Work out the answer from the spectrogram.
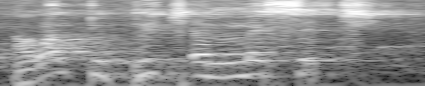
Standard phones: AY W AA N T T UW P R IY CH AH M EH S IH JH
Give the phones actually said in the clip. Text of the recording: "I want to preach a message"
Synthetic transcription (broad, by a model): AY W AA N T T UW B R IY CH AH M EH S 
